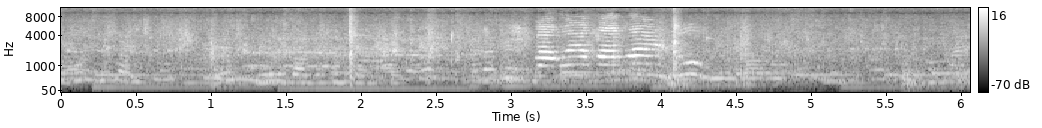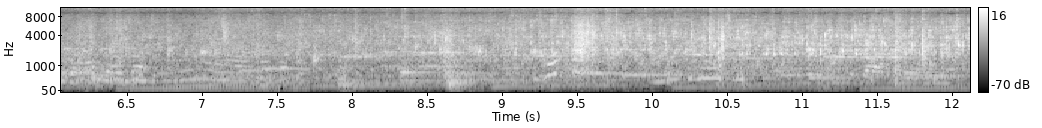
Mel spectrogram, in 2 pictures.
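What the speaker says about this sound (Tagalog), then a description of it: "Mga bata naliligo." Water runs steadily while children bathe, splashing and flowing under a voice, with background music playing throughout.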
